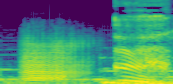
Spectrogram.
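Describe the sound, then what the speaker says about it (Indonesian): A loud, close fart with a buzzing, sputtering quality, in two bursts, the second rougher and longer than the first, with no other sounds. "Kalau belum, kentut dulu lah."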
